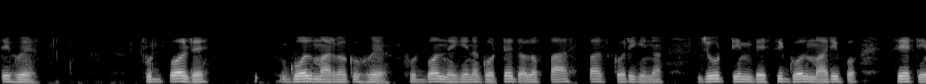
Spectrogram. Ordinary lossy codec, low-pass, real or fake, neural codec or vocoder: MP3, 32 kbps; 3.6 kHz; real; none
